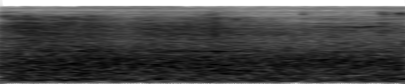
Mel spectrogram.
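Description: Steady rush of city road traffic, cars driving past on a wide multi-lane street.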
